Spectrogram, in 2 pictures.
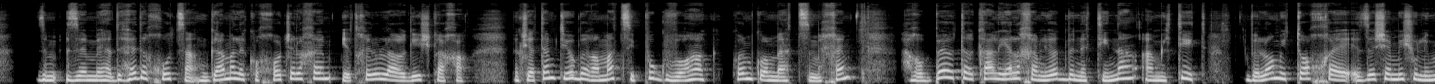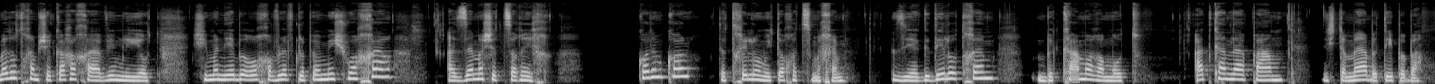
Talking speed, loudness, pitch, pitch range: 135 wpm, -14 LUFS, 220 Hz, 190-255 Hz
